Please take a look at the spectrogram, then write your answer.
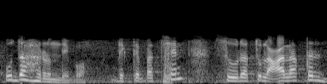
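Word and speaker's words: علق: এখানে মূলত শব্দটা হচ্ছে খলাকাল ইনসানা মিন আলাকিন। কিনটা এখানে উচ্চারণ হয় না, কারণ হচ্ছে এটা একদম শেষে রয়েছে শব্দটা, আলাক এরকম সুকুন উচ্চারণ হবে।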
